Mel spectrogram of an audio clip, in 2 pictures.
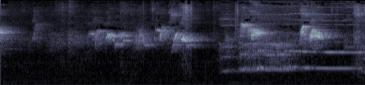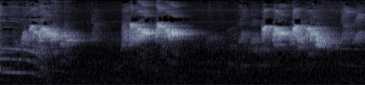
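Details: Red-whiskered bulbul giving a series of rich, bubbly warbled phrases repeated about every two seconds, while a rooster crows clearly in the background partway through.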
